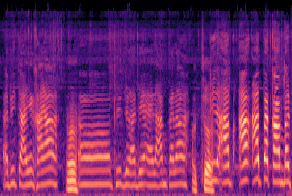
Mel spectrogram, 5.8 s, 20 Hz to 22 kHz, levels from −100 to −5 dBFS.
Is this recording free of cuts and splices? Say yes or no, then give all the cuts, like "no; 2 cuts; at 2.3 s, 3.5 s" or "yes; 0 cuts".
yes; 0 cuts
